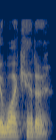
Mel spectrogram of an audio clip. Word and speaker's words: Waikato: Yeah, so you're now playing for I'm going to ruin the pronunciation. Was it Waikato? Waikato? Yeah, Waikato.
